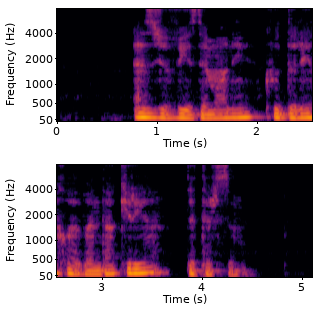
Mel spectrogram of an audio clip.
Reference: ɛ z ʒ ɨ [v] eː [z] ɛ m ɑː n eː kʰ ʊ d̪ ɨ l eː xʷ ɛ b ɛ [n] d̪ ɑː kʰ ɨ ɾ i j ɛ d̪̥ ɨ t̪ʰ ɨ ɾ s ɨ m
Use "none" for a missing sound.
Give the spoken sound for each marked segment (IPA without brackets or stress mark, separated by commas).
v, z, n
